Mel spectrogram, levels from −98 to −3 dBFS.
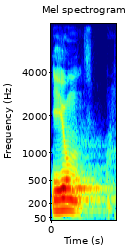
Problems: none marked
